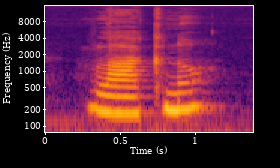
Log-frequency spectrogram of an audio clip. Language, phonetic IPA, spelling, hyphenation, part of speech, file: Czech, [ˈvlaːkno], vlákno, vlák‧no, noun, Cs-vlákno.ogg
- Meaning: 1. thread 2. filament (of a light bulb) 3. fibre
